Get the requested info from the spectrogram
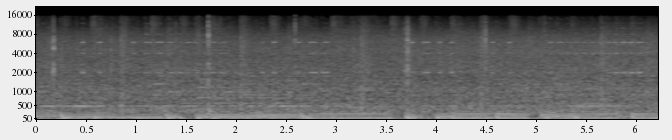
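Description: Background music of sustained low notes that change every second or so, with a few faint clicks.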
